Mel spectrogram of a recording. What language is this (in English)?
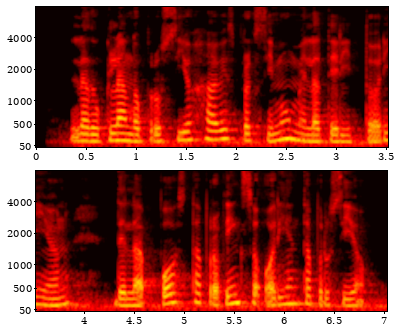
Esperanto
